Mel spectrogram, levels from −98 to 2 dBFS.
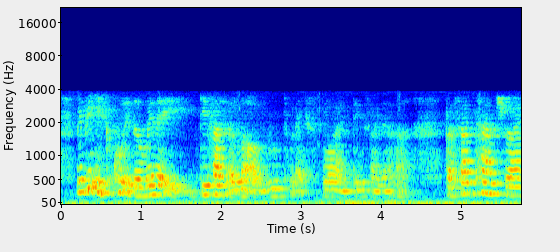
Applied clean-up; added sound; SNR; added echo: none; Clock; 13 dB; reverberation time 0.6 s.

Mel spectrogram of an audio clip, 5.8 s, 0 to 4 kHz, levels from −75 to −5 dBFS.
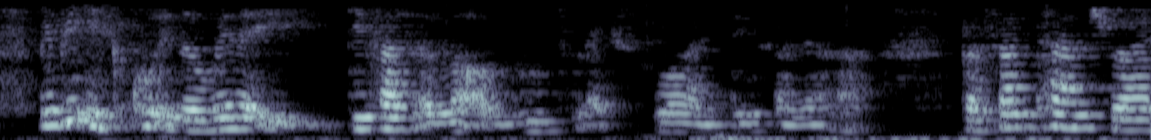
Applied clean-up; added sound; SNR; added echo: classical method WPE with log-MMSE.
